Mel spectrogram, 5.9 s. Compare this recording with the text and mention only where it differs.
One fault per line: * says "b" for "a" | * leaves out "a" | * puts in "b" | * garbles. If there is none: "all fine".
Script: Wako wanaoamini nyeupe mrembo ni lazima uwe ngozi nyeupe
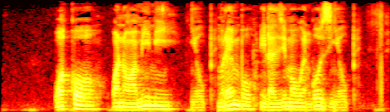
all fine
